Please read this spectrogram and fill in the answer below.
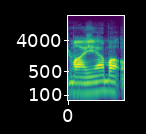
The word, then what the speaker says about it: Miami: They pronounce it Miami, Oklahoma. Did you know that? That's from Wolf Boy. – I didn't know that. Miami.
